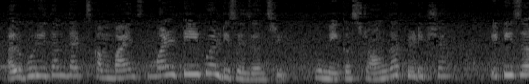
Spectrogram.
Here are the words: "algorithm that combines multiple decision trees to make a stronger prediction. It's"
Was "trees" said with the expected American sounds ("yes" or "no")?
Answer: no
